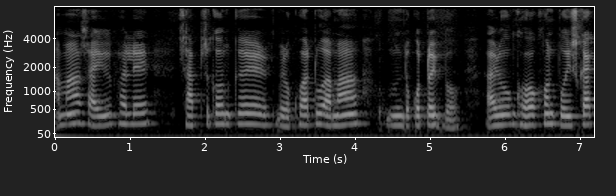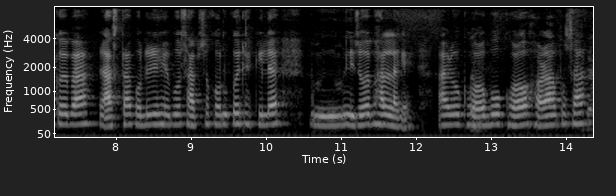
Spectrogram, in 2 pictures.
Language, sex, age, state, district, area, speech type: Assamese, female, 45-60, Assam, Sivasagar, rural, spontaneous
